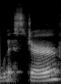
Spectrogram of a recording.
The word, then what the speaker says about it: Worcester: Uh so Yumaschan is located in Worcester for anyone not familiar with the city first of all that is how you pronounce it.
